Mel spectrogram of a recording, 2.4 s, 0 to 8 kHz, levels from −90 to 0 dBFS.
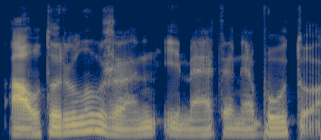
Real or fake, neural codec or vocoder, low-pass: fake; codec, 44.1 kHz, 7.8 kbps, Pupu-Codec; 7.2 kHz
